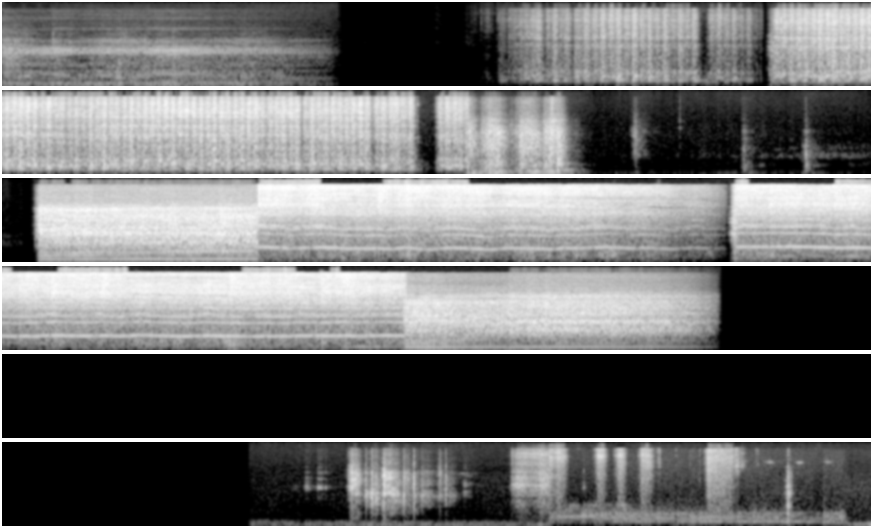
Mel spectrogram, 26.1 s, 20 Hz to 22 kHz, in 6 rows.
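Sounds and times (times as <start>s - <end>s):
tool scraping spinning wood: 2.5s - 7.0s.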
